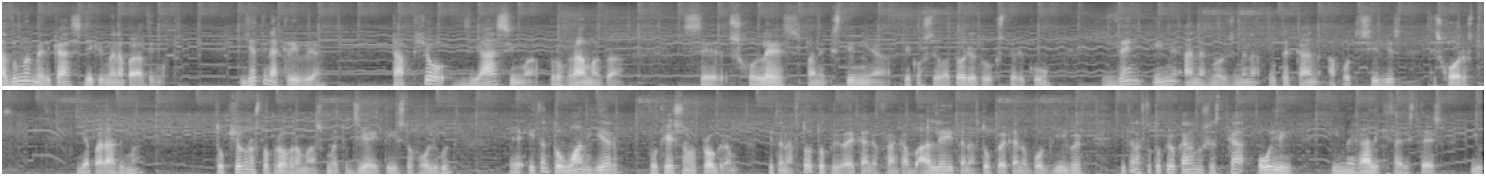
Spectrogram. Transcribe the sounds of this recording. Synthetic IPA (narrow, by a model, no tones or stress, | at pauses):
nɐðume̞me̞ɾikɐsiɲɟe̞kɾime̞nɐpɐɾɐ̰ðḭɣmɐ̰t̪ɐ̥ | ʝɐt̪inɐkɾiviɐ | t̪ɐpço̞ðiɐsimɐ̰pɾo̞ɣɾɐmɐt̪ɐ̰ | se̞sxo̞le̞spɐne̞pi̥st̪imiɐ̰ce̞ko̞nse̞ɾvɐt̪o̞ɾiɐt̪ue̞ksot̪e̞ɾḭku | ðe̞nine̞̰ʔɐnɐɣno̞ɾizme̞nɐut̪e̞kɐnɐ̰po̞t̪i̥siðʝe̞s | t̪isxo̞ɾe̞̰st̪u̥s | ʝɐpɐɾɐðiɣmɐ | t̪o̞pço̞ɣno̞st̪o̞pɾo̞ɣɾɐmɐːspume̞t̪ud͡ziɐjt̪ist̪o̞xo̞liɣud̪ | it̪ɐnt̪o̞wɐnʝiɐɾ | vo̞cesonɐlpɾo̞ɡɾɐ̰m | it̪ɐnɐft̪o̞t̪o̞ːpḭo̞̰e̞kɐne̞̰o̞fɾɐŋkɐ̰bɐ̰leit̪ɐ̰nɐ̰ft̪o̞pue̞kɐne̞o̞po̞lt̪ɡilbe̞ɾt̪ | it̪ɐnɐft̪ot̪oːpio̞kɐnɐnusiɐst̪i̥kɐo̞liː | me̞ɣɐliciθɐɾist̪e̞s | i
